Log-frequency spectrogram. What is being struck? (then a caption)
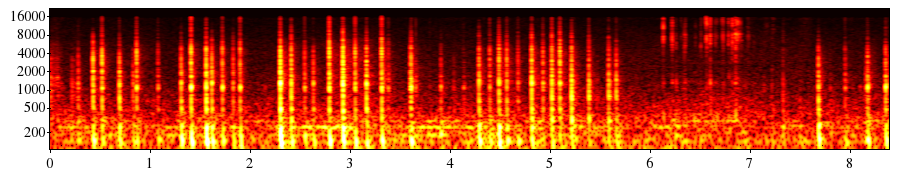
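Plastic laptop lid with vinyl stickers. A hand with long dark nails and a large silver ring taps and scratches across a closed, thin, hollow black plastic laptop lid covered in vinyl stickers (deftones, TOMS, Apple logo, heartbeat, felt shamrock), resting on carpet. Quick, dense clicky taps with bright edges come in an irregular, typing-like rhythm, while soft scratchy brushes sound between them. A low hum sits underneath throughout.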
